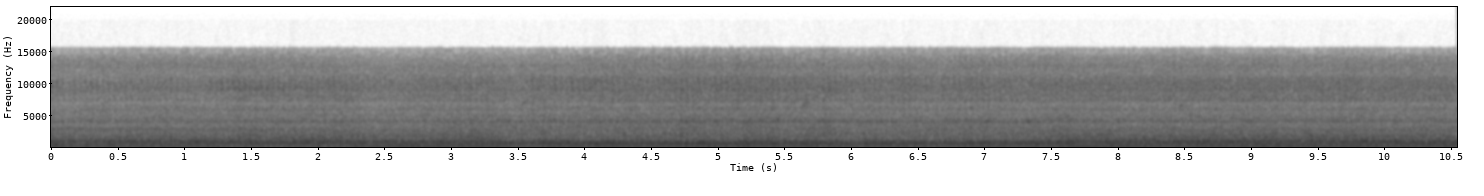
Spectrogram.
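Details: Toro Personal Pace self-propelled push mower after replacing a shredded self-propel drive belt: small single-cylinder engine holds a steady, even drone at constant speed with no knocks or belt-slip squeal; runs normally.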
